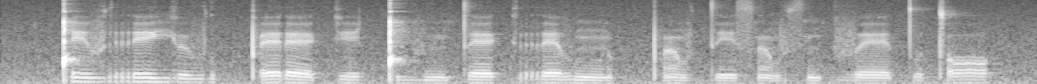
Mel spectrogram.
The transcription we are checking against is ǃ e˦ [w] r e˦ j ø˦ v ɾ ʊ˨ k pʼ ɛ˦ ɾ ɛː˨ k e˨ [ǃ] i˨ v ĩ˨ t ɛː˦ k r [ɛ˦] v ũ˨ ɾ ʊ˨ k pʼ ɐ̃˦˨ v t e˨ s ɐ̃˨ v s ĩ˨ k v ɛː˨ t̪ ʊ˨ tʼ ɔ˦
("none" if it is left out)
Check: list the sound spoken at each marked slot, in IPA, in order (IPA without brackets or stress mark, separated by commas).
v, ǃ, ɛ˦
